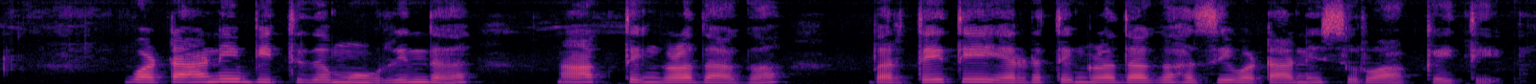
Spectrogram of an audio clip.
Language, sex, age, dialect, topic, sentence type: Kannada, female, 41-45, Dharwad Kannada, agriculture, statement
